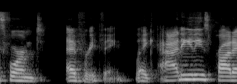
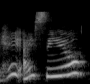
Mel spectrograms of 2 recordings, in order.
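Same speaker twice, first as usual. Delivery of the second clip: bright, higher, welcoming hello; friendly greeting. Retold or imitated. Greeting her pain like a friend, high and welcoming.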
